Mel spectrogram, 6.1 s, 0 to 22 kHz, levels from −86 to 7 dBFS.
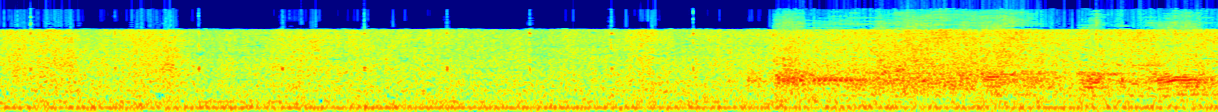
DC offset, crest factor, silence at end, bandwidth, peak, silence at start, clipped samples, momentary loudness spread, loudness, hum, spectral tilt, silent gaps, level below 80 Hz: under 0.1%; 8 dB; 0 s; over 20 kHz; 0 dBFS; 0 s; 0.7%; 8 LU; -6 LUFS; none; -1.5 dB/octave; none; -32 dBFS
